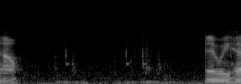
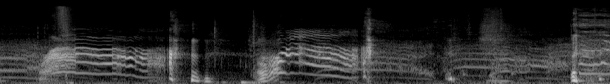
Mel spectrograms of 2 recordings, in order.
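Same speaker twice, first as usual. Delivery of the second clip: long high shrieking laughter; howling laugh. Real, not acted. Laughing at raven scene.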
